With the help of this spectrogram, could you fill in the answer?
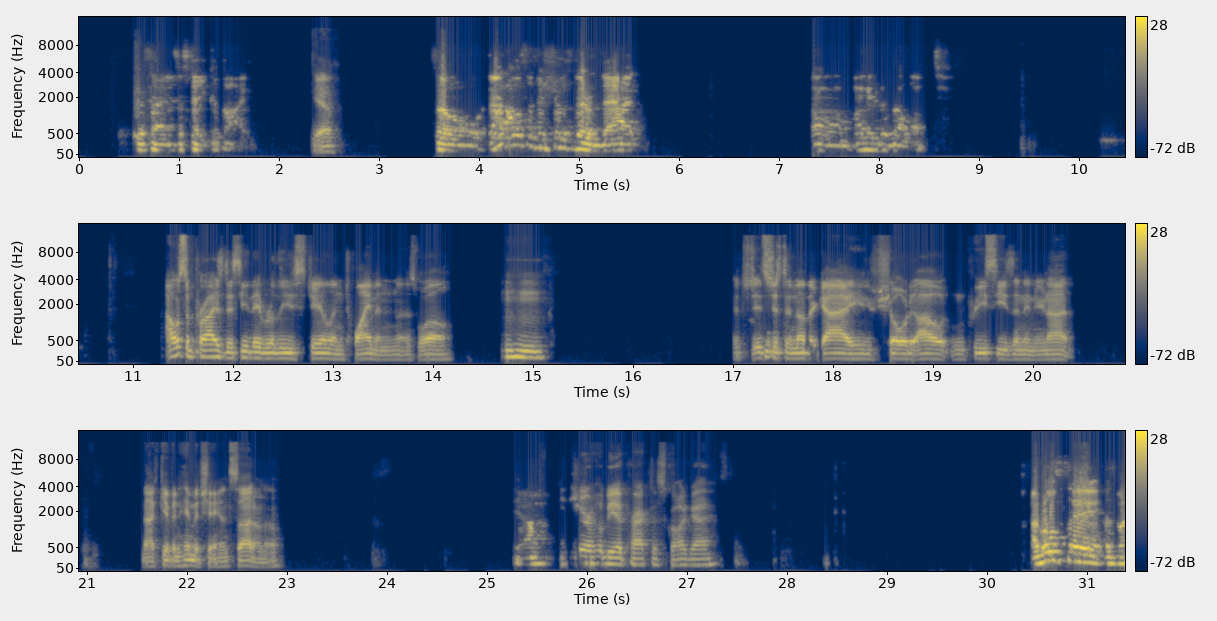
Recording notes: First episode recorded via zoom.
